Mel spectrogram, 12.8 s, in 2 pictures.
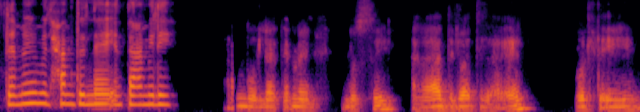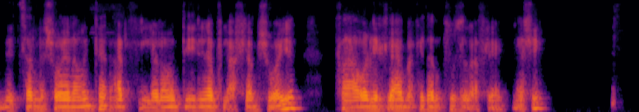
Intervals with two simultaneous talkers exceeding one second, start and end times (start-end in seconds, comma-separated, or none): none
